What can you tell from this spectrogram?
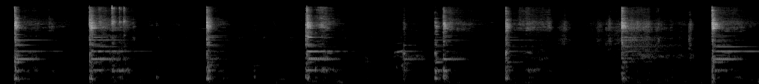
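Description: Metal spatula scraping and knocking against a steel kadai as semolina is stirred while it dry-roasts. There are about eight strokes, roughly one a second, each with a short metallic ring.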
